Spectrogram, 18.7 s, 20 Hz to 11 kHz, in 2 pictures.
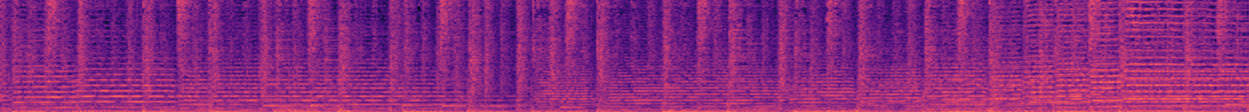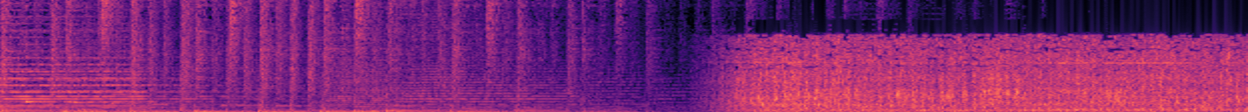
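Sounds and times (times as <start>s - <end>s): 
rhythmic music: 0.0s - 14.7s
air rescue service helicopter rotor and engine roaring overhead: 0.0s - 18.7s.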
